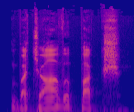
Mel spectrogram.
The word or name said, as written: बचावपक्ष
